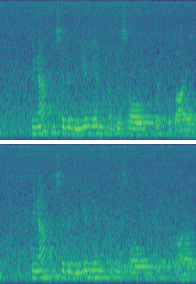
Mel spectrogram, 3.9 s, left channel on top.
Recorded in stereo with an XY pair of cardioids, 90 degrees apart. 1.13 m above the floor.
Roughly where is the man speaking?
Ahead.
